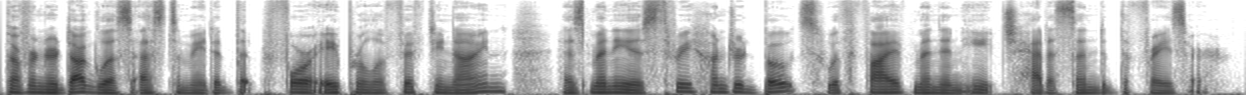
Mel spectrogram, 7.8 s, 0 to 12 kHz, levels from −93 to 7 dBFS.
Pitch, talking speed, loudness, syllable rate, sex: 100 Hz, 185 wpm, -20 LUFS, 5.3 syllables/s, male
